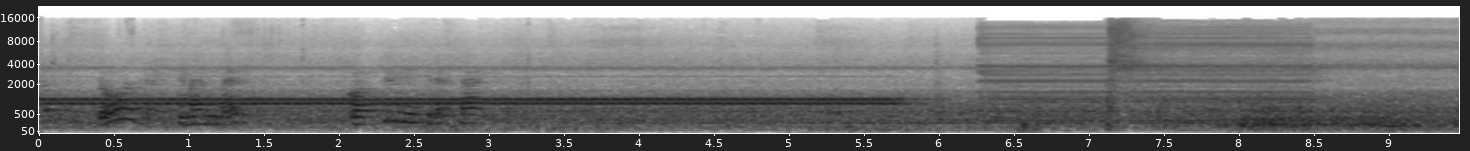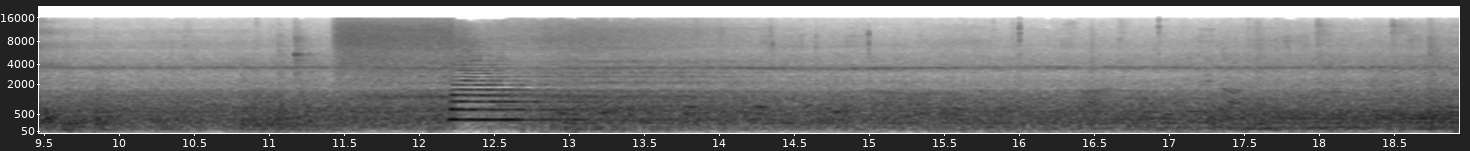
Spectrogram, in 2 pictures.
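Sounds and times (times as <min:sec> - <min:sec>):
train horn blast: 0:06.3 - 0:09.3, 0:12.2 - 0:13.1
high ringing: 0:06.3 - 0:09.5
steady electronic tone: 0:06.3 - 0:09.6
hiss of air: 0:11.5 - 0:12.3.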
